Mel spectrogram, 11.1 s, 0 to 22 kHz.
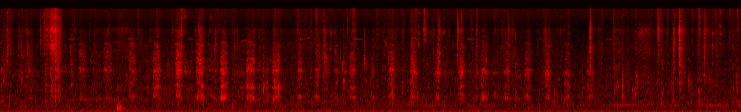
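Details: Jindo dogs enjoying oriental melon, heard in quick, irregular panting and wet chewing clicks, roughly 167 a minute, with one brief human remark near the start.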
